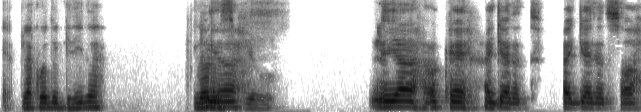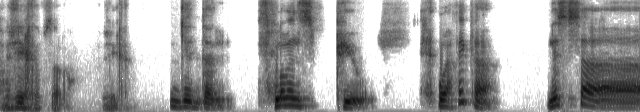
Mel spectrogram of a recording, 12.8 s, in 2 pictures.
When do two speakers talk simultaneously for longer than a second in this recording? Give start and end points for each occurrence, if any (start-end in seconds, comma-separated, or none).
none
